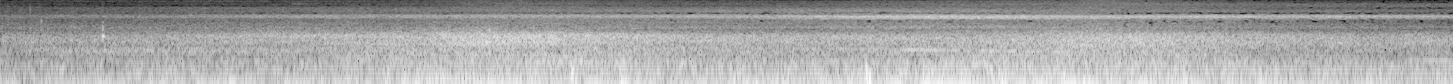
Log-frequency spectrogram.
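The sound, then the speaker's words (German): A tram leaving Zürich on a sunny day rolls steadily along its rails, a continuous rumbling clatter with a thin high metallic whine running through it. No voices are heard. “Ich verlasse Zürich mit der Straßenbahn und komme etwa eine halbe Stunde später an, in der Eidgenössischen Forschungsanstalt für Wald, Schnee und Landschaft Birmensdorf.”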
